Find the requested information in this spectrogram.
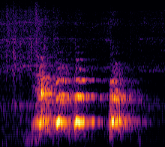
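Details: Chase the dog sounds off at a helicopter with a run of three or four drawn-out, tonal barks close together, the last one slightly apart, against a low background hum.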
